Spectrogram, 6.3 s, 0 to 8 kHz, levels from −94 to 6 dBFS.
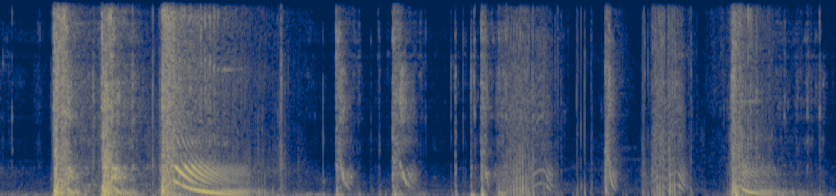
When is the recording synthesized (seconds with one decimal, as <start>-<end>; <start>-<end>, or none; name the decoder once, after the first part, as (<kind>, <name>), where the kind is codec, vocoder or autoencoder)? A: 0.0-1.1 (vocoder, HiFi-GAN); 2.3-3.8; 5.8-6.3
